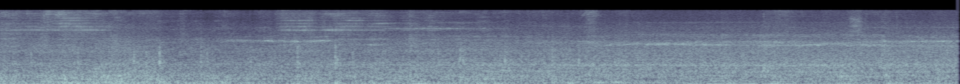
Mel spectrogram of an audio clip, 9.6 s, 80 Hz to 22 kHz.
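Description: Inside a moving R160B subway car: the car's steady running rumble on the track, with faint high-pitched wheel squeal coming and going and a few sharp clicks.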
